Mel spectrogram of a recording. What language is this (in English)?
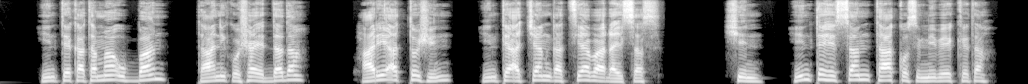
Gofa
